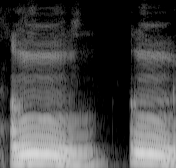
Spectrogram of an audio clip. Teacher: अंग ऐसा लग रहा है नाक से आ रही है, तो इसको बोलेंगे, इसका उच्चारण स्थान नसिका, नसिका यानी नासिका, नेजल से।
